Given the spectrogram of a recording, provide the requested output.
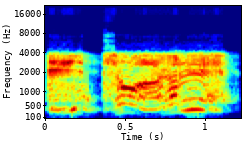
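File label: player killed enemy mood med, speech japanese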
